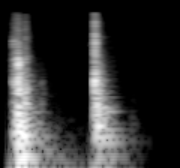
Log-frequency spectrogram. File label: truck small door open handle plastic, vehicles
